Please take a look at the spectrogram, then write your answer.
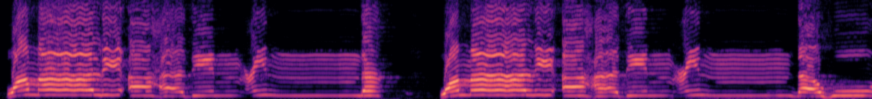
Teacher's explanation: Baru ainnya baru dengung. Din ain yang pertama izhar dibaca jelas, kemudian yang kedua baru idgham dibaca dengung.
